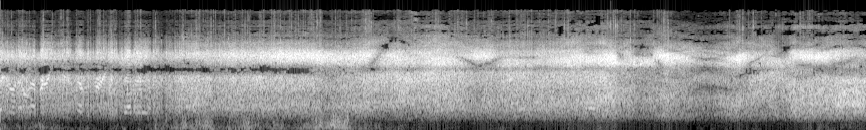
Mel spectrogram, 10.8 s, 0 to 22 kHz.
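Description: The FM downlink of the AO-91 amateur radio satellite, heard through a Baofeng handheld's speaker as loud static hiss. Choppy voice fragments come through in the first few seconds, and from about halfway on, whistling tones slide up and down in pitch.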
